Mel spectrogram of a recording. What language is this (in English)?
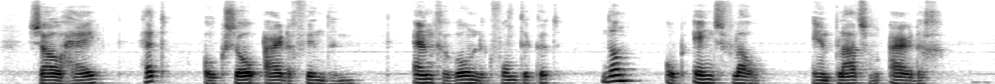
Dutch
